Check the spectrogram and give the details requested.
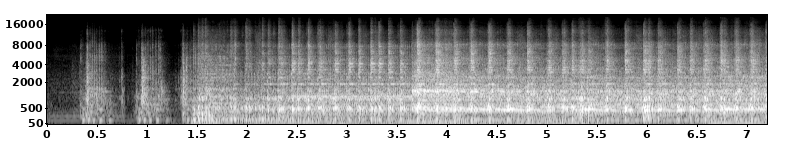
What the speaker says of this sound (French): je pense que la moto, je la laisse tourner comme ça au ralenti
